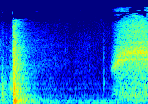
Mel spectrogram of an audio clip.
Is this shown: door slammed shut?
yes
